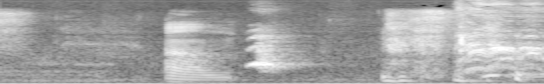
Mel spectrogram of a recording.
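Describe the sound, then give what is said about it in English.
A dog gives a few short barks and yips, alongside people talking. “That was the dog.”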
